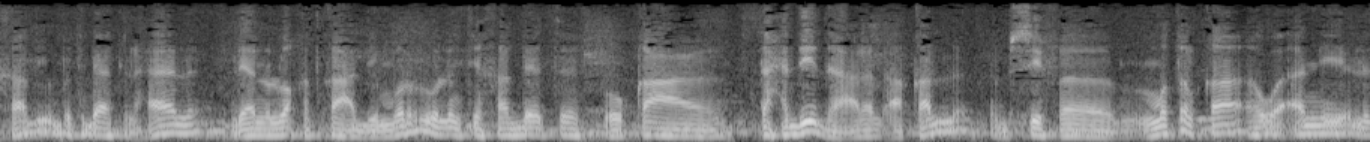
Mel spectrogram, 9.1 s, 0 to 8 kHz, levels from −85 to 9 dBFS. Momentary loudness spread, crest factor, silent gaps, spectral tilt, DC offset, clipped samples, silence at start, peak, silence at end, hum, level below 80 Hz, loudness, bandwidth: 5 LU; 14 dB; none; -7 dB/octave; under 0.1%; under 0.1%; 0 s; 0 dBFS; 0 s; none; -32 dBFS; -15 LUFS; 7.6 kHz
